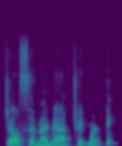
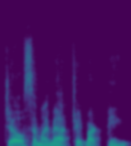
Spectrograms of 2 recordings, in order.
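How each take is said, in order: First: The voice lilts upward at the end. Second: The voice droops downward at the end. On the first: The speaker sounds upbeat. The speaker calls it right. "Lilt in your voice" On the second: The speaker sounds sad. The speaker calls it wrong. "or do you go Eeyore?"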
